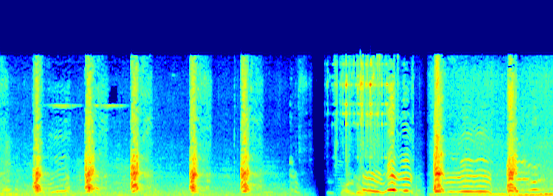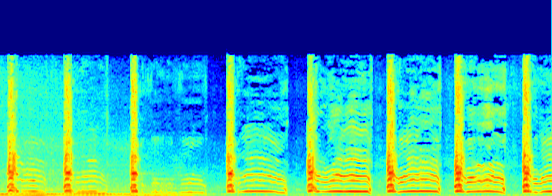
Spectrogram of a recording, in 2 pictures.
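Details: Dog on a Sunday walk through Old City, protesting at horse-drawn carriage horses a block away: a series of sharp, high, whining yelps and barks with arched tones, some drawn out, and a man speaking briefly in the middle.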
